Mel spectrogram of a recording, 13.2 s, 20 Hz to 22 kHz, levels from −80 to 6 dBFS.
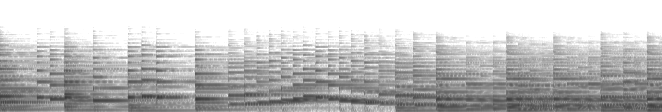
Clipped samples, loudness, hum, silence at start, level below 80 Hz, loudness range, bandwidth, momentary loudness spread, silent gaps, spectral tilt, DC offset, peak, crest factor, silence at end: under 0.1%; -22 LUFS; none; 0 s; -56 dBFS; 2 LU; 7.4 kHz; 6 LU; none; -8 dB/octave; under 0.1%; -6 dBFS; 16 dB; 0 s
